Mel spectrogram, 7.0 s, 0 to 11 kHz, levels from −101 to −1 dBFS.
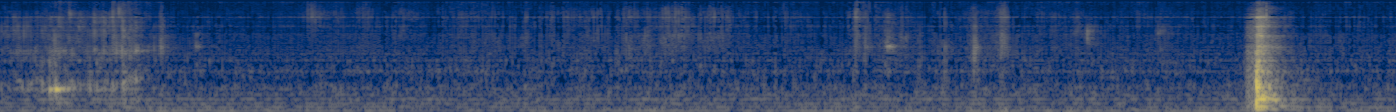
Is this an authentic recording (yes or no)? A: no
